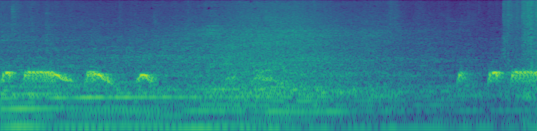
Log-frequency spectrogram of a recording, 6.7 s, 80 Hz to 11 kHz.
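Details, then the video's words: Loud-voiced male spotted dove giving its two-'kuk' coo: a few deep, rounded coos at the start, then a passing vehicle rumbles through before the coos resume near the end. "Masteran Tekukur Kuk 2 Gacong Suara Besar"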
